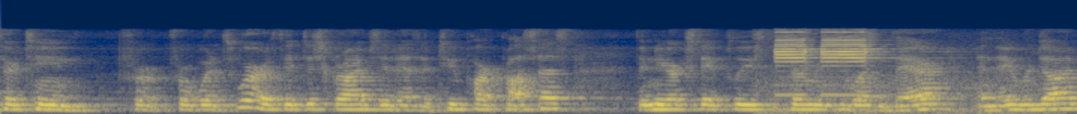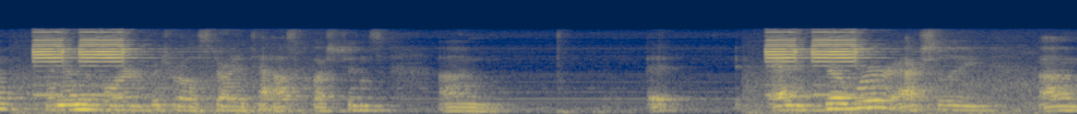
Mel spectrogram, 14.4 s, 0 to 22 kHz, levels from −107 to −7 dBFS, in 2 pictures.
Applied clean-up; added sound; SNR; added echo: none; Traffic noise, roadway noise / Vehicle horn, car horn, honking; 3 dB; reverberation time 0.7 s.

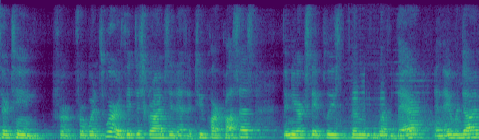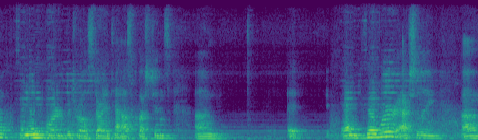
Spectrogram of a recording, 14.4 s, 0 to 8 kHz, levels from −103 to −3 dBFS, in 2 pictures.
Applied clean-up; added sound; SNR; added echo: neural separator model SepFormer DNS4.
